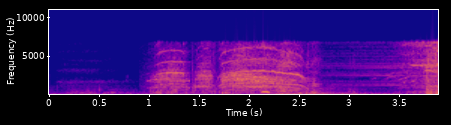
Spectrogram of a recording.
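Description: A creature shrieks loudly.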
